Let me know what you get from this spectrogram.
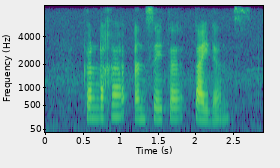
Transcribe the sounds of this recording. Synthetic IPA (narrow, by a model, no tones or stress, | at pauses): kəndəχəənsɛtətɛjdə̰ns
